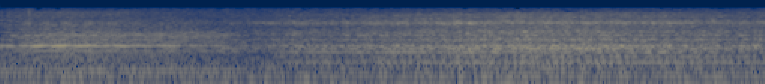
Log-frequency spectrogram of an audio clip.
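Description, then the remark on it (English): A car engine on the drive home from a late party: a steady engine drone runs throughout, a dense rumbling hum with a tonal whine layered on top, holding an even loudness with a slight dip and swell midway. No one speaks. “She's in a car now, on her way home from a late party.”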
